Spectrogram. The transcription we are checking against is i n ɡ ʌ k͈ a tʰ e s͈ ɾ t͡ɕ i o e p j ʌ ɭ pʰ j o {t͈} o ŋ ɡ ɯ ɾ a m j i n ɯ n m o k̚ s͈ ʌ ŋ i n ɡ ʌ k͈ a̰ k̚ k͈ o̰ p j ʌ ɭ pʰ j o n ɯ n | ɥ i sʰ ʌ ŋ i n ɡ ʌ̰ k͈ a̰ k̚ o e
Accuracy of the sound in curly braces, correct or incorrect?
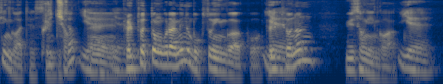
correct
